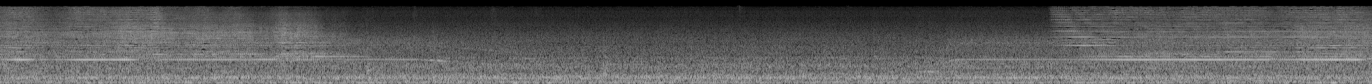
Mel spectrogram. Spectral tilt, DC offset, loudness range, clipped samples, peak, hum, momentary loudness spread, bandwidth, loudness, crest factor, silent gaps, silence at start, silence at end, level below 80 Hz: -3 dB/octave; under 0.1%; 7 LU; under 0.1%; -6 dBFS; none; 8 LU; 16 kHz; -21 LUFS; 16 dB; none; 0 s; 0 s; -34 dBFS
